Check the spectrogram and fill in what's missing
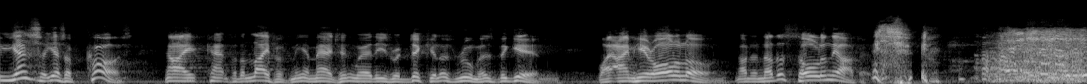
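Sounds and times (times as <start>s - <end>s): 
speech: 0.0s - 10.8s
person sneezing: 8.7s - 9.6s
laughter: 9.5s - 10.8s.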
